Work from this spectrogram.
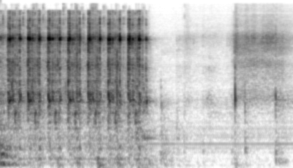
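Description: A sewing machine stitches pleats on a round-neck button nighty in a fast steady whirr for about a second and a half, then stops, leaving a couple of faint clicks and handling sounds.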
